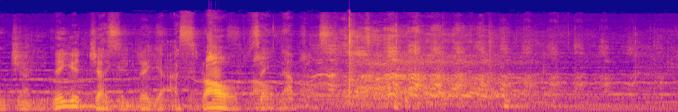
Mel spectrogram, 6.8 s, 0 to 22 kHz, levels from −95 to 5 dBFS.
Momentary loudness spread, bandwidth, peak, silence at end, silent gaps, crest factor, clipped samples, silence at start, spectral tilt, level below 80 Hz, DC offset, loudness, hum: 17 LU; 16 kHz; 0 dBFS; 0 s; none; 20 dB; under 0.1%; 0 s; -3.5 dB/octave; -44 dBFS; under 0.1%; -18 LUFS; none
